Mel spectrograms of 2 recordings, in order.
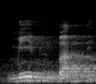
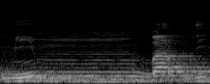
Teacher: iqlab itu ketika dipraktekkan ternyata bunyinya itu bunyi mim. Min ba'di jadi mim ba'di mingkem ya.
